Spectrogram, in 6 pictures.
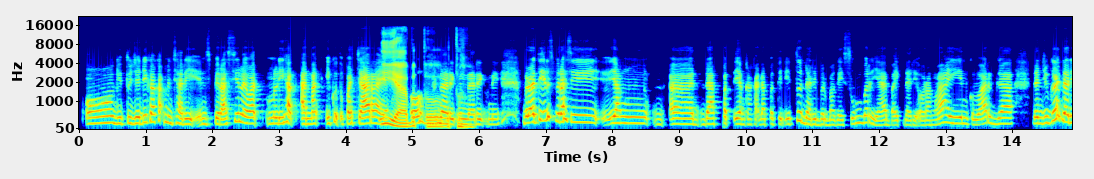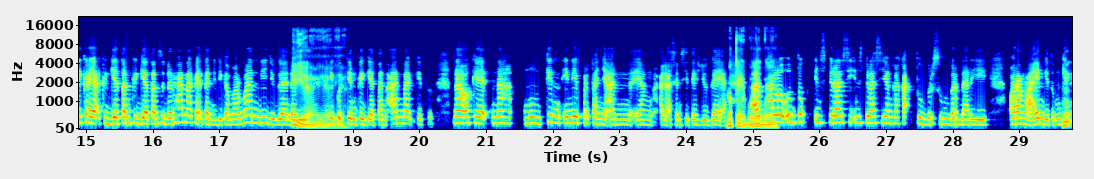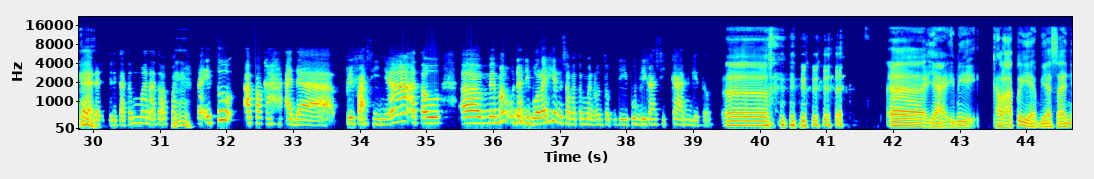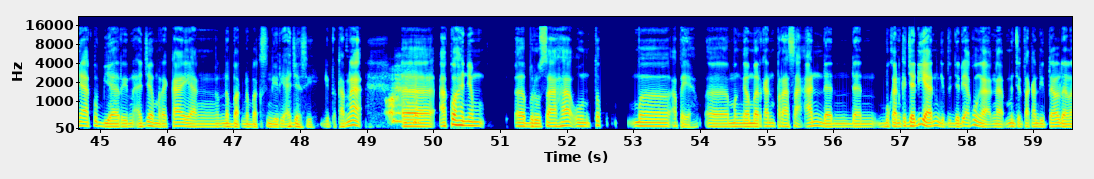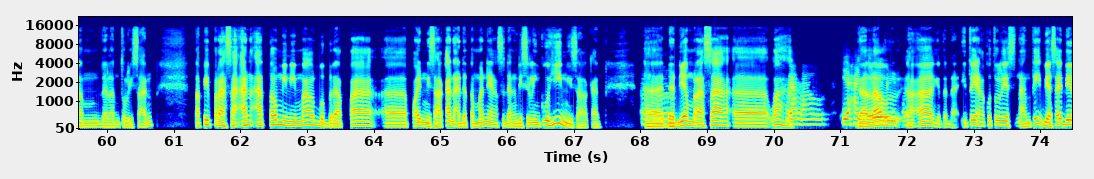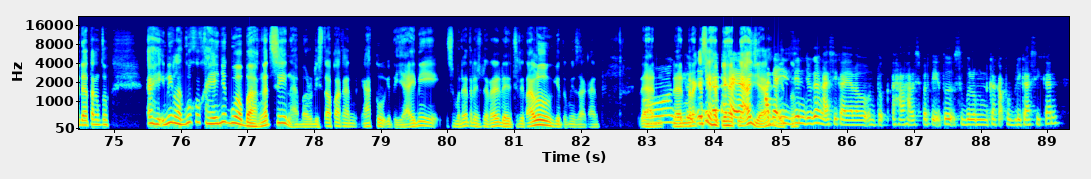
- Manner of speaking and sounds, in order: other background noise; laughing while speaking: "menarik"; laughing while speaking: "betul"; laugh; laughing while speaking: "Oh"; tapping; in English: "happy-happy"; "kalau" said as "kayalau"
- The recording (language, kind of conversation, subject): Indonesian, podcast, Bagaimana kamu menangkap inspirasi dari pengalaman sehari-hari?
